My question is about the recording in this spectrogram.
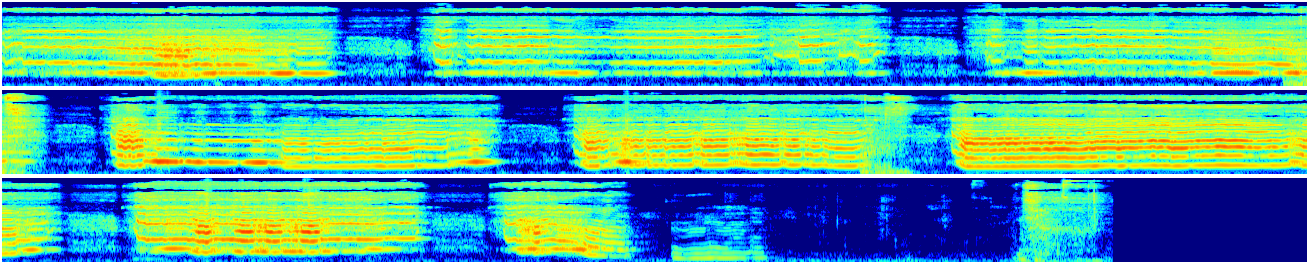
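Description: A hound dog howling: a series of about eight long, drawn-out howls of a second or two each, the last few shorter and dropping in pitch. Two short knocks come in between the howls.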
